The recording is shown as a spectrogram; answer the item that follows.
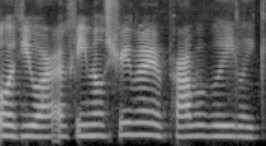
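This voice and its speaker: A woman talks in a fairly high voice. The recording is very clean, with a silent background. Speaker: game streamer. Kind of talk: casual chat. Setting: livestream. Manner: loud when playing games.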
